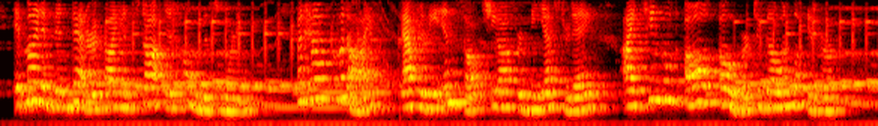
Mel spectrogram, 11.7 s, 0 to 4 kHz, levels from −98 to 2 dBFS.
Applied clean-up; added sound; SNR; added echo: none; Marimba, xylophone; 11 dB; reverberation time 0.9 s.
